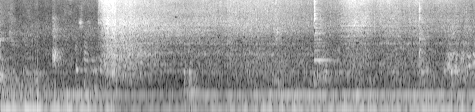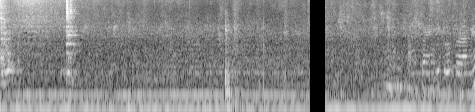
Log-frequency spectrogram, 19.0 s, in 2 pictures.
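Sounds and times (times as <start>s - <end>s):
food sizzling in hot oil: 1.9s - 13.3s
metal spatula clinking on pot: 6.2s - 6.7s, 8.4s - 9.9s, 10.8s - 11.1s.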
